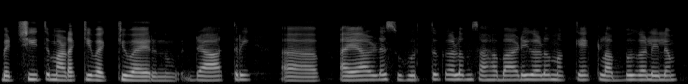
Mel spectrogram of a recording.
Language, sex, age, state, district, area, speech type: Malayalam, female, 18-30, Kerala, Thiruvananthapuram, urban, spontaneous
